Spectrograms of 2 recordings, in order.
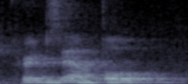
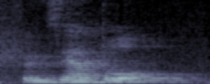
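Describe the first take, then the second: Both takes have the same delivery.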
